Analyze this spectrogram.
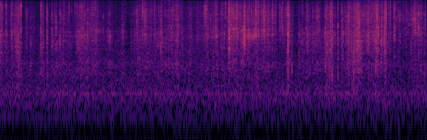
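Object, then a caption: Chestnut leaves. Fingers with long painted nails crush and rub a dry brown chestnut leaf on a branch. The result is a continuous, dry, bright crackling and crinkling with sharp crisp snaps and almost no low end.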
